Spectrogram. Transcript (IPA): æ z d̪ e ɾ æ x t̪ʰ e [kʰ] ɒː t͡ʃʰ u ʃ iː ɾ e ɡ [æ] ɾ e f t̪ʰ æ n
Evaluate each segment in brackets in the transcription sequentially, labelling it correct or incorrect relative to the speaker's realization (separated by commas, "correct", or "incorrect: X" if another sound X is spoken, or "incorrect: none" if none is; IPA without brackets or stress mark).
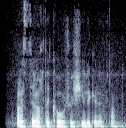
correct, incorrect: e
